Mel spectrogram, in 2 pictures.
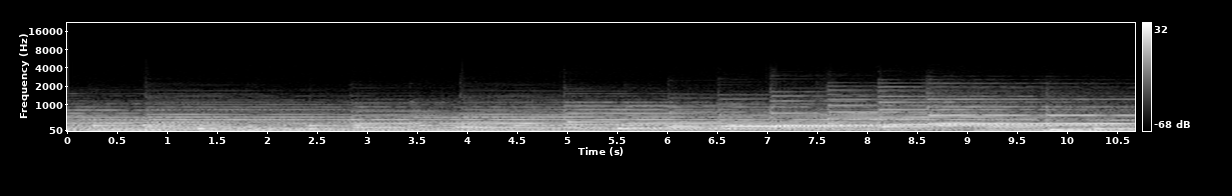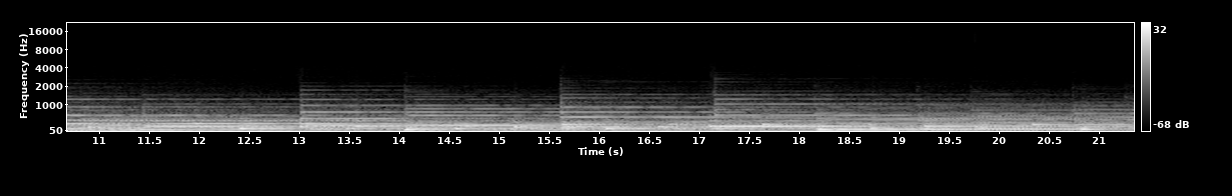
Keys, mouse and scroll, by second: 0.5 alt+click, 2.9 alt+click, 3.9 ctrl+click, 4.3 ctrl+click, 6.6 click, 8.1 ctrl+click, 9.3 ctrl+click, 9.8 ctrl+click, 12.5 click, 13.1 ctrl+click, 13.7 alt+click, 15.1 alt+click, 18.6 click, 19.4 ctrl+click, 20.0 click, 20.3 shift+click.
